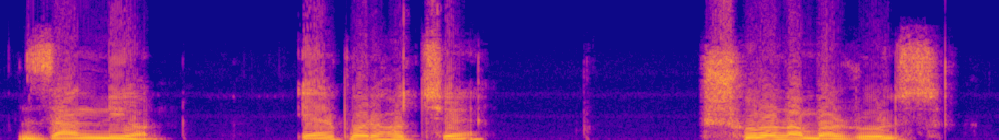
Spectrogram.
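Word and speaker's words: 작년: বাচ্চিমের পরে আছে নিউন এই শব্দটার উচ্চারণ হওয়ার কথা ছিল জাক নিয়ন কিন্তু বাচ্চিমের রুলসে যেহেতু আছে যে গিউক বাচ্চিমের পরে যদি নিউন আসে তাহলে এই গিউকটা বাংলায় অনুষ্কার করতে হবে এইজন্য এই শব্দটার সঠিক উচ্চারণ হবে জাংনিয়ন এরপরে হচ্ছে 16 নাম্বার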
